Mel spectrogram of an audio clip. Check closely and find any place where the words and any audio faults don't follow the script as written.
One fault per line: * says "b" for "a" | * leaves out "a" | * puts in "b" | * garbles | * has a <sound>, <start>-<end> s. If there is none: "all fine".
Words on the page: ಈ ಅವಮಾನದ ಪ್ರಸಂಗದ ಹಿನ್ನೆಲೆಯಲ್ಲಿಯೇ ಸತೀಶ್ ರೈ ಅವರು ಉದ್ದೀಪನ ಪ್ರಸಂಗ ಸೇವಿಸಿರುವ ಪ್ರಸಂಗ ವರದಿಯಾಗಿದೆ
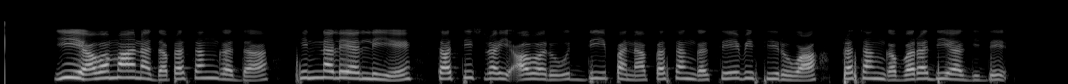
all fine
